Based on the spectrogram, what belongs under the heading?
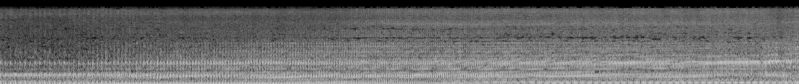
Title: Rexy Savanna Rx7 Sa22C 13B misfiring under boost.. what seems to be the problem?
